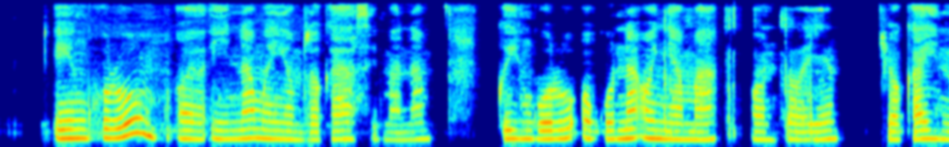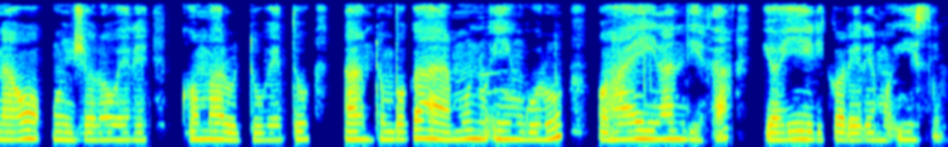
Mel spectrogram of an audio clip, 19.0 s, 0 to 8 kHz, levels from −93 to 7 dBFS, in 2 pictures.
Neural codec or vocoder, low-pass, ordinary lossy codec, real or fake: none; 7.2 kHz; AAC, 48 kbps; real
